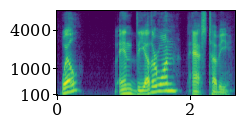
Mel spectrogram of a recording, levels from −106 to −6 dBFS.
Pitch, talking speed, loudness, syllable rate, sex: 165 Hz, 155 wpm, -18 LUFS, 6.0 syllables/s, male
